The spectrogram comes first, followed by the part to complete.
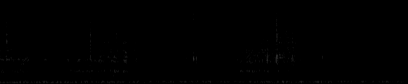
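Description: Faint rotary cutter rolling through stacked cotton fabric squares against a ruler on a cutting mat: two short scratchy cuts, one at the start and one about two and a half seconds in.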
